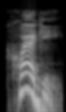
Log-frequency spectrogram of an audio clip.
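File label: "quaggy", English, British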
